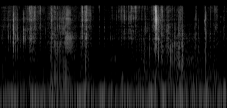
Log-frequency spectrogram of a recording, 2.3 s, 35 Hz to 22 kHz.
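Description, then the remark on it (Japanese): A paper packet of Death Note trading clear cards (Light vs L, 2 cards from 20 kinds) being torn open in a series of short ripping bursts, with one sharper tear near the end; no one speaks. “続いて トレーディングクリアカードコレクション、えー、ライト VS エルニアということでこちらは20種から2枚入ってるこれは鏡じゃなくて破った方がいいないけます紙の袋”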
